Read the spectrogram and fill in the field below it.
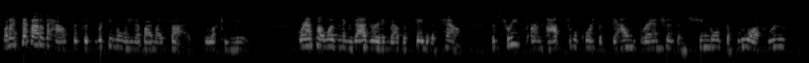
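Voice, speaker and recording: A woman reads a children's novel aloud with expressive storybook narration. Her voice is bright and forward. The recording sounds somewhat dull and lo-fi. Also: mid-range voice, brisk. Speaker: library read-aloud reader.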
